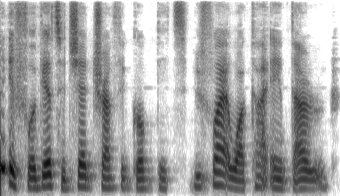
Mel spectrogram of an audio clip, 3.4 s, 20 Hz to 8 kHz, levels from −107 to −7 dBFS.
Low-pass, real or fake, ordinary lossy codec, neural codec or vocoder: none; fake; none; codec, 16 kHz, 0.5 kbps, FunCodec, trained on LibriTTS, 25 frames a second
